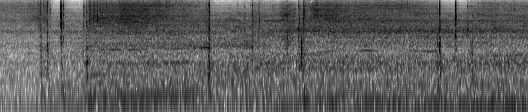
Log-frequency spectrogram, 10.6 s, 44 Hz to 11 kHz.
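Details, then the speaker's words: 2007 Suzuki XL7 AWD with a 5-speed Aisin automatic. All four power windows, run from the center-stack controls, give smooth steady electric motor hums with no grinding or clicking. Normal window operation, no odd noise. "And they're not making any odd noise."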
